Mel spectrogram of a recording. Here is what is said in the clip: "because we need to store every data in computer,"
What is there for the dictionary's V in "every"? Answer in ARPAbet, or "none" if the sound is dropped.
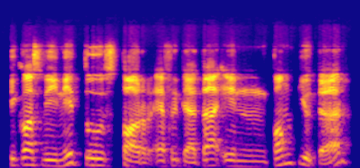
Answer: F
